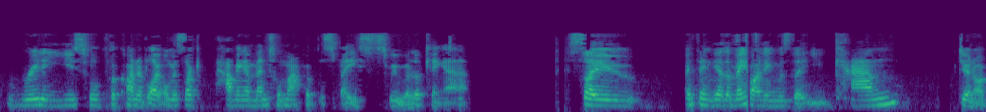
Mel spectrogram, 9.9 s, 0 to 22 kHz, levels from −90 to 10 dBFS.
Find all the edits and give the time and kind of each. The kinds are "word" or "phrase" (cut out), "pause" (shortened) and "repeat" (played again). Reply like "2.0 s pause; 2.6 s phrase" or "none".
7.5 s word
